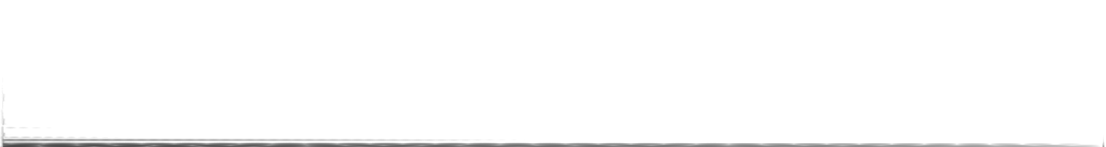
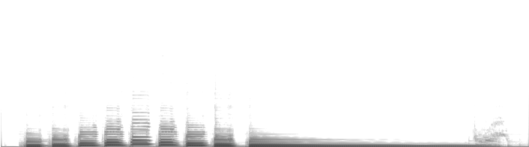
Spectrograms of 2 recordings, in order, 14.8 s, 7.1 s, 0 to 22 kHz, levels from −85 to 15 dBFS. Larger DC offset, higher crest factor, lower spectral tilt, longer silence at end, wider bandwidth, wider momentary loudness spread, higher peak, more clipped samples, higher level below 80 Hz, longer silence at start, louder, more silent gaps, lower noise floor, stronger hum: second, under 0.1% vs 1%; about the same, 18 dB vs 14 dB; first, -16 dB/octave vs -12 dB/octave; first, 2.15 s vs 0.35 s; second, 1.2 kHz vs 4.4 kHz; first, 22 LU vs 11 LU; about the same, -6 dBFS vs -6 dBFS; neither; second, -58 dBFS vs -50 dBFS; about the same, 0.05 s vs 0 s; about the same, -23 LUFS vs -22 LUFS; neither; first, -65 dBFS vs -41 dBFS; neither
